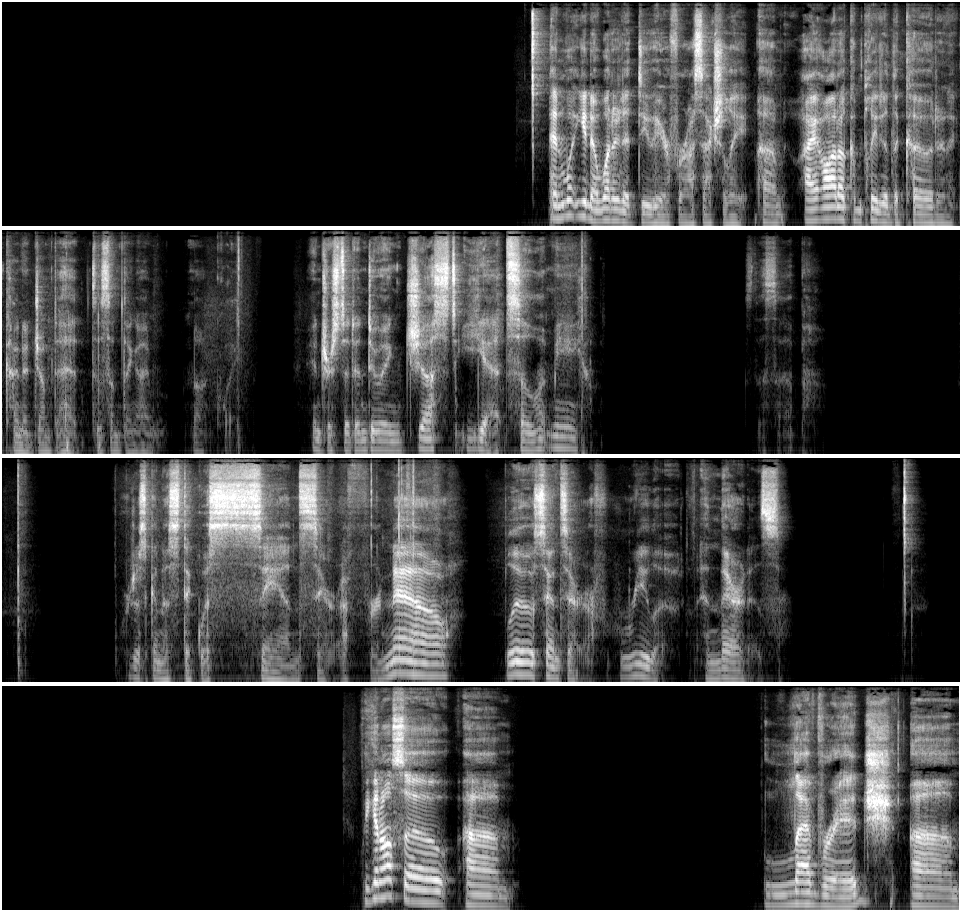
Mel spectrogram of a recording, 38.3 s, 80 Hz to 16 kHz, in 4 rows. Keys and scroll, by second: 19.3 BackSpace, 23.1 super+s.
